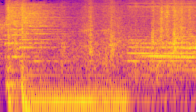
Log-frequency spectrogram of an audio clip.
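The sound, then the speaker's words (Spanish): Diesel test train on its first stretch of track starting up: a loud, low droning tone with steady harmonics holds for just over a second, then gives way to a rougher, rolling rumble. “ahí está el trenecito del presidente que pues arranca y arranca, lo quiere hacer arrancar”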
